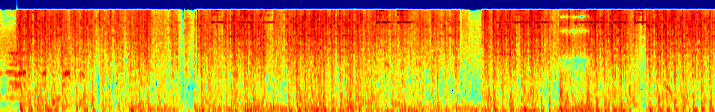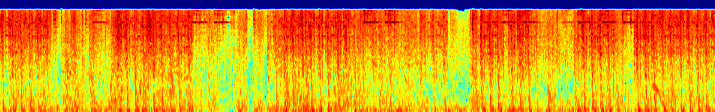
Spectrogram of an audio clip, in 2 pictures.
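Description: Film shootout gunfire: several guns firing rapidly in a near-continuous fusillade, with a few brief lulls.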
